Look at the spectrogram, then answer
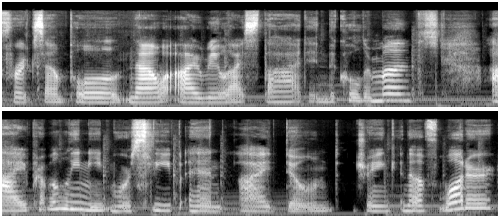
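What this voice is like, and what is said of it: Slightly altered, sick-sounding voice. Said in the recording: “I got sick last week. That's why my voice is a little bit different”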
